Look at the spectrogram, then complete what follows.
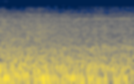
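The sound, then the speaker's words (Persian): An arriving train rumbles along, loud and steady, its wheels letting out a thin metallic squeal on the rails over a dense, continuous roar, before it stops. No one speaks. “قطار بینشون قرار میگیره.”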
